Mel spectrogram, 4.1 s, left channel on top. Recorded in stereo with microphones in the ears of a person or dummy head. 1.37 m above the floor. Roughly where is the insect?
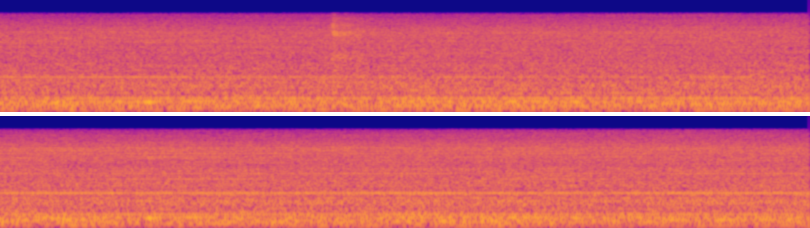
Left.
